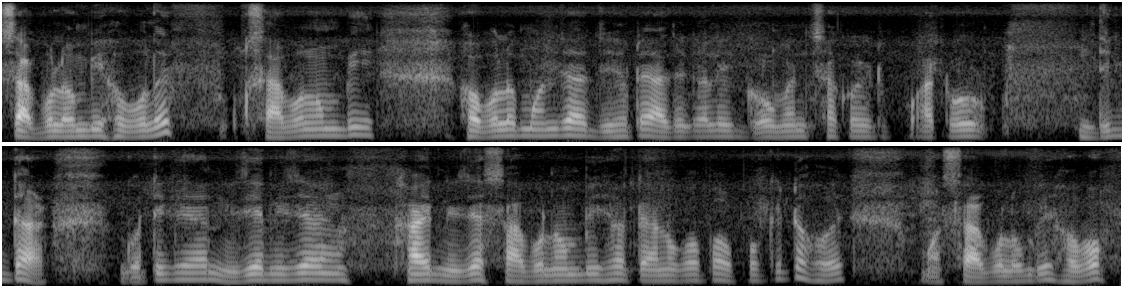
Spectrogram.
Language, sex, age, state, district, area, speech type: Assamese, male, 30-45, Assam, Charaideo, rural, spontaneous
